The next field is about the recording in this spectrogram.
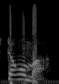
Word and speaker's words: stoma: Now the word mouth is the Greek word stoma, S-T-O-M-A. We would probably pronounce it in English stoma.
